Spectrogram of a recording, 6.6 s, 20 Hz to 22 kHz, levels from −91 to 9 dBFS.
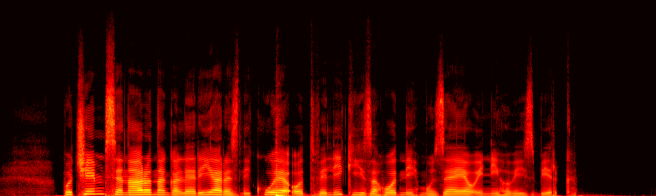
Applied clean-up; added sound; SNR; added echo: none; Bass drum; -3 dB; none.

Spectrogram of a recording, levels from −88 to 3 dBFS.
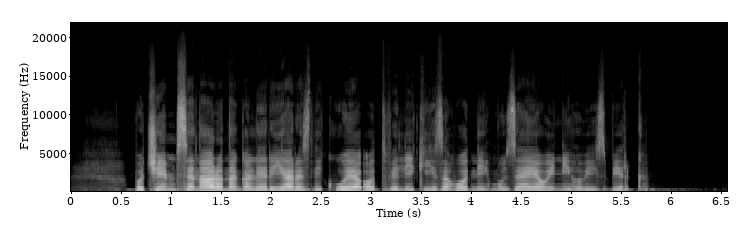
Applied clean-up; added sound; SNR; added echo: none; none; none; none.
